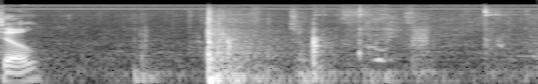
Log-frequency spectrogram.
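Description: A table tennis ball clicks sharply against paddles and the table.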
